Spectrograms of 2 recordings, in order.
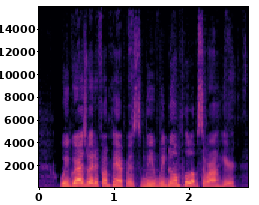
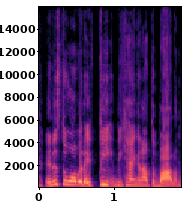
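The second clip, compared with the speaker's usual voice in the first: usual speaking voice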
